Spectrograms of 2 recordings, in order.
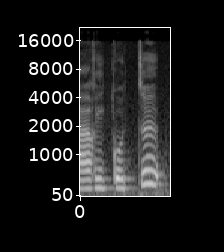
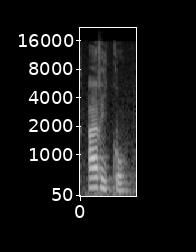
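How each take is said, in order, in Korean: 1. 끝 t 소리는 발음해요. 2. 단어는 모음으로 끝나요. t는 없어요. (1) "절대 안 되고" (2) "끝에 있는 자음은 발음을 하지 않습니다"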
